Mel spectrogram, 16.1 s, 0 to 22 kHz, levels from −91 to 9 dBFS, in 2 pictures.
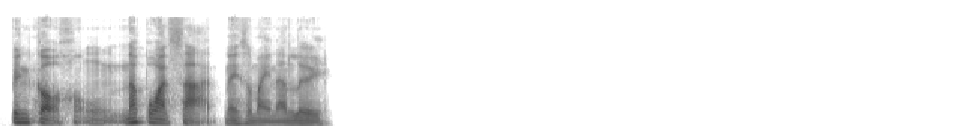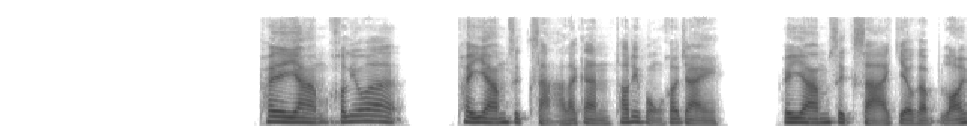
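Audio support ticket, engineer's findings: Nothing to report on this one: listened through and found no fault to chase.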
